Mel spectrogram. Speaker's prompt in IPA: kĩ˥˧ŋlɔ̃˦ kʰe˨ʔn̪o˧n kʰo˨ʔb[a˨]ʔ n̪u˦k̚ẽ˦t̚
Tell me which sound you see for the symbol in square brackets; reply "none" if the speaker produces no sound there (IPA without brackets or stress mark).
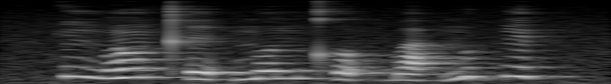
a˨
